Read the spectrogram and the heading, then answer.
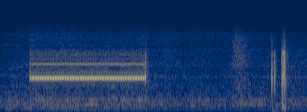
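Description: A telephone keypad tone holds steadily for about a second, then after a short quiet gap two quick touch-tone blips follow, clear with no voices.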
